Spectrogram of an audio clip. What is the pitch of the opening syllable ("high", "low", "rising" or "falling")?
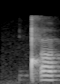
high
